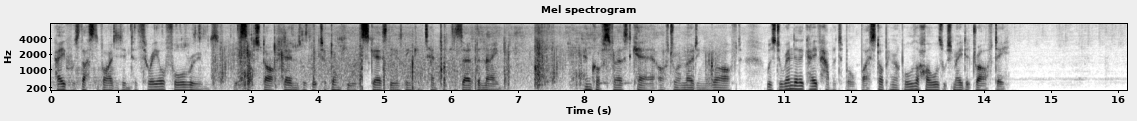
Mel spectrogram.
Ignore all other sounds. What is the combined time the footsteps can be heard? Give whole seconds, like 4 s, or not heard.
8 s.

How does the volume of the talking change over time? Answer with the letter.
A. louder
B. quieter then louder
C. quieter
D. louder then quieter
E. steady
E.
